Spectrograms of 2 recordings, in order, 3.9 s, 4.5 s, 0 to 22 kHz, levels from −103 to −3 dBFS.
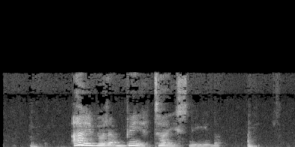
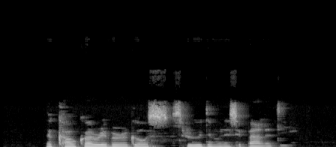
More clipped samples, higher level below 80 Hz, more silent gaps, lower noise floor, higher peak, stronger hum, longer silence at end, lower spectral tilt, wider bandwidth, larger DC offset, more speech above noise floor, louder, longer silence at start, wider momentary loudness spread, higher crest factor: neither; first, -52 dBFS vs -74 dBFS; neither; second, -58 dBFS vs -89 dBFS; first, 0 dBFS vs -14 dBFS; neither; about the same, 0.55 s vs 0.65 s; about the same, -4.5 dB/octave vs -4.5 dB/octave; first, 11.5 kHz vs 7.2 kHz; neither; second, 40 dB vs 57 dB; first, -18 LUFS vs -32 LUFS; second, 0.4 s vs 0.6 s; first, 26 LU vs 11 LU; about the same, 20 dB vs 20 dB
